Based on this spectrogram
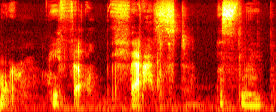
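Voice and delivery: whispered, fading, very soft; slow whisper trailing to silence; drifting to sleep. A narrator's reading. Hedgehog falls asleep, story ends.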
